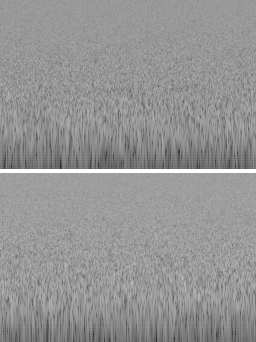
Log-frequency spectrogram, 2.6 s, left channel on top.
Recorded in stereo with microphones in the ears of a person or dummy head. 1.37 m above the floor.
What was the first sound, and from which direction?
Only background noise.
